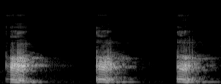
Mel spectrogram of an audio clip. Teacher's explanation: সাধারণ স্বাভাবিকভাবে অর্ধেক গাল হা করে বলতে হয় আ অনেক বেশি টান না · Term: আ সাউন্ড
